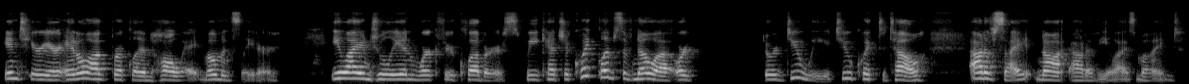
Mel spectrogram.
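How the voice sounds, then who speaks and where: A woman's voice: fairly high pitch, moderate pace, creaky. A woman reading out the stage directions of a comedy screenplay as scripted narration.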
